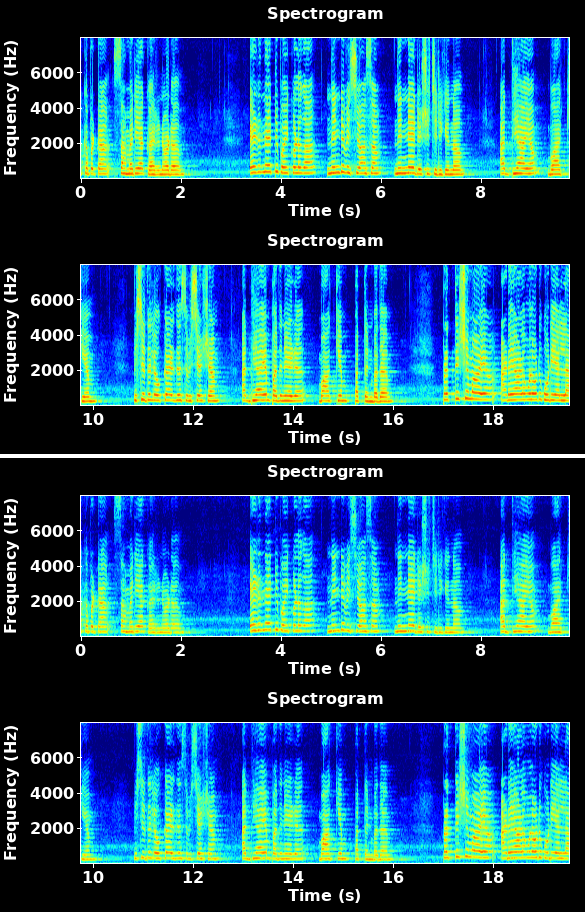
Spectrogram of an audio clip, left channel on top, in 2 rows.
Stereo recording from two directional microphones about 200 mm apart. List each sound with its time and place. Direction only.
0.1 s a woman's voice: 40° left (ahead or behind)
3.3 s a woman's voice: 40° left (ahead or behind)
17.0 s a woman's voice: 40° left (ahead or behind)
